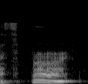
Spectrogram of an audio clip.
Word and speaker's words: sport: 자, S 뒤에 쌍비읍 나왔죠. 그리고 sport 리을 발음하겠습니다. sport 여기에 그리고 나서 티읕을 혀 닿는 소리로 한번 해보세요. 그러면 spurs, spurs 이런 발음이 될 것입니다.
